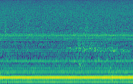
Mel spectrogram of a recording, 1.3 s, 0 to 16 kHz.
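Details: 1987 Mazda Solair 251 street lamp with 150 W sodium lamp, setting 8, tested in 35-degree heat: steady, even mains hum with a soft buzzing overtone, no flicker or rattle. Normal ballast hum.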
